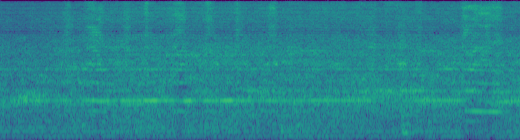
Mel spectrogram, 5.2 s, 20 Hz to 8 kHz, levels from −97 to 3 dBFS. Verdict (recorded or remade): remade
